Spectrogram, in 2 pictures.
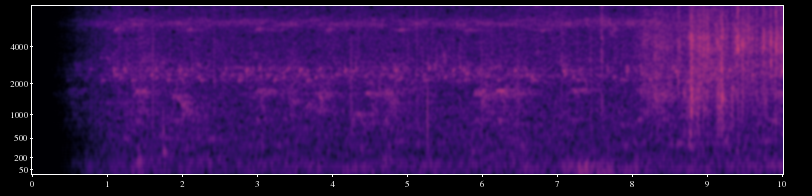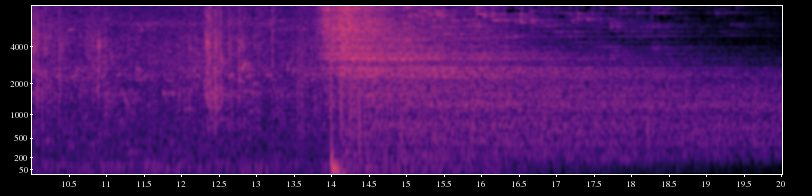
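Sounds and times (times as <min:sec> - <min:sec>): bird calls: 0:00.6 - 0:14.0
crackling noise: 0:00.6 - 0:18.7.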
